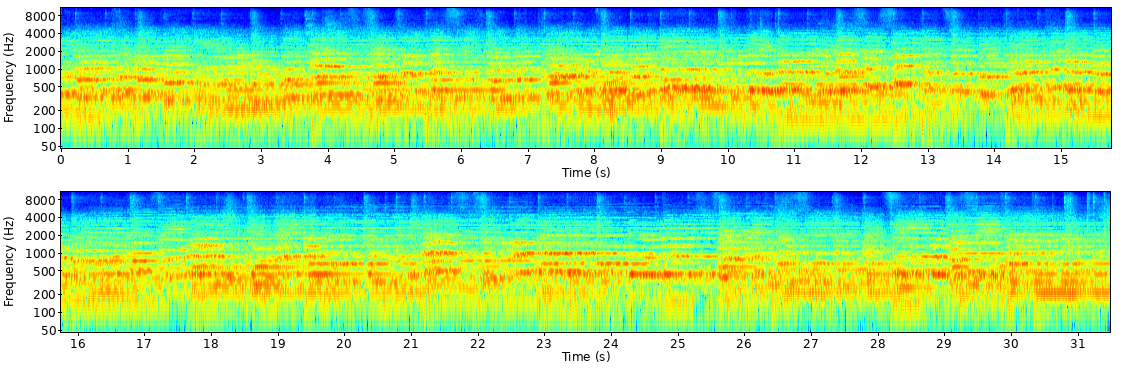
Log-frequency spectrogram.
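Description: Children's choir singing a song together with instrumental accompaniment, continuing steadily throughout.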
